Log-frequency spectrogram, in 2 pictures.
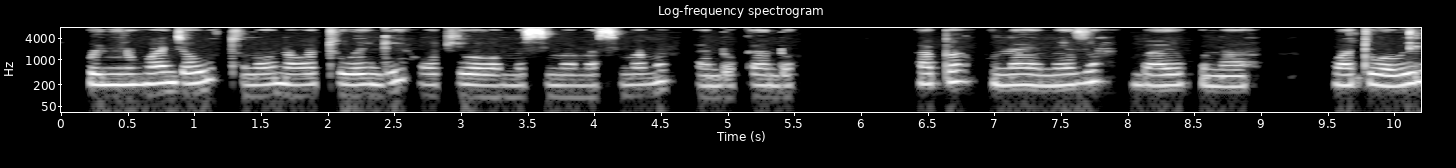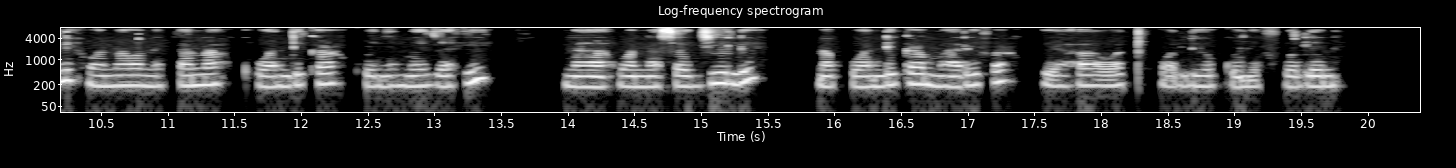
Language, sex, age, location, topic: Swahili, female, 36-49, Nakuru, government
